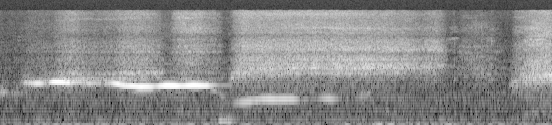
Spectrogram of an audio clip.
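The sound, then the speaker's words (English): A person whistles a short, wavering tune of a few sustained notes, fairly clear, with a soft background hiss and no talking. “what is the whistling on the Taco Boys podcast?”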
